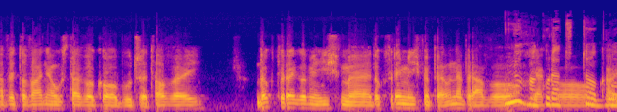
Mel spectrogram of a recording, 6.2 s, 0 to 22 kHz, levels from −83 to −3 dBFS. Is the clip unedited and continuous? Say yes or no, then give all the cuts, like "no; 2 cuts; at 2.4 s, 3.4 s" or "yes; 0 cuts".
yes; 0 cuts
